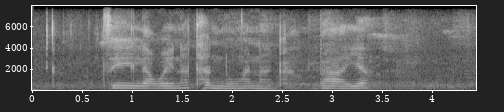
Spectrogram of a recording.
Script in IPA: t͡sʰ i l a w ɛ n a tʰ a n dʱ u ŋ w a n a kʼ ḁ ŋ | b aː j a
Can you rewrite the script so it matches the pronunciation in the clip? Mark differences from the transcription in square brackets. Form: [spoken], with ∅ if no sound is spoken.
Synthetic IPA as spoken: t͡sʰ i l a w ɛ n a tʰ a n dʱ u ŋ w a n a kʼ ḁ [∅] | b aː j a

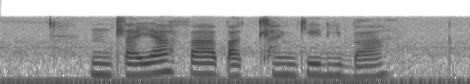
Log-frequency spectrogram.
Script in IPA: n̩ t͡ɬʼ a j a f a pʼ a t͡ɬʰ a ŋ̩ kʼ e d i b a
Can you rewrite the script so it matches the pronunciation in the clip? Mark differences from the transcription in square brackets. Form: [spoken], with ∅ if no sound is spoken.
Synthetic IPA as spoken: n̩ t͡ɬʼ a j a f a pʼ a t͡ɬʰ a ŋ̩ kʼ e d i b a

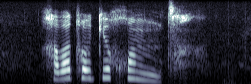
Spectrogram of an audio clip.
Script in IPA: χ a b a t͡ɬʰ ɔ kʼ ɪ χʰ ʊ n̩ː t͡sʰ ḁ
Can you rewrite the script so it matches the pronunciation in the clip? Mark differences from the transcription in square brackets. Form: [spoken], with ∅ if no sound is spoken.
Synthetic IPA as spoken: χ a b a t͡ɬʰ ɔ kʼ ɪ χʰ ʊ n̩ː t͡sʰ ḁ

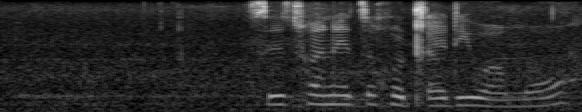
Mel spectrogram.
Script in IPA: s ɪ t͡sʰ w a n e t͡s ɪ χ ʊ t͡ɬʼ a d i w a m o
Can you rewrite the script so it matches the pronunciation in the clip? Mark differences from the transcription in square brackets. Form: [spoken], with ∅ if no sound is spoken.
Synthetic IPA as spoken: s ɪ t͡sʰ w a n e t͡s ɪ χ ʊ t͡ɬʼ a d i w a m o

